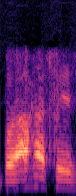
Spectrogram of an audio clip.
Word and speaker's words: Barajas: name very good other Barajas I know in Spanish you just pronounce the J like an age that's that's that perfect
